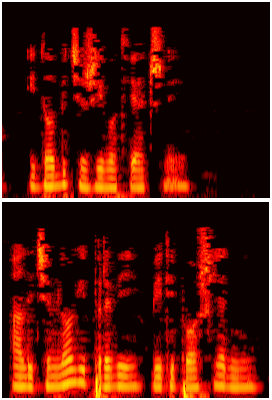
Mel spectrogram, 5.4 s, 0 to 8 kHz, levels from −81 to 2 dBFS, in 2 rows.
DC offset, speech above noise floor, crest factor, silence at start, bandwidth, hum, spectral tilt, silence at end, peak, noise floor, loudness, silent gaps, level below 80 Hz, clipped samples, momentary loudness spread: under 0.1%; 53 dB; 20 dB; 0.25 s; 5.8 kHz; none; -10 dB/octave; 0.1 s; -10 dBFS; -83 dBFS; -29 LUFS; none; -44 dBFS; under 0.1%; 11 LU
